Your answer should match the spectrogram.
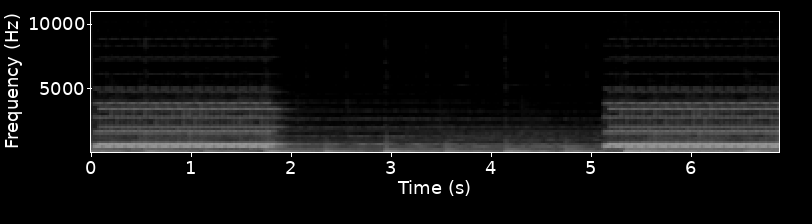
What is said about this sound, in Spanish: A punto de irse a la cama recibe una llamada.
